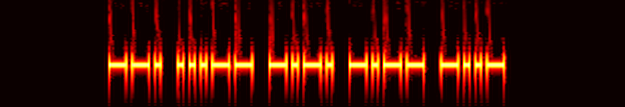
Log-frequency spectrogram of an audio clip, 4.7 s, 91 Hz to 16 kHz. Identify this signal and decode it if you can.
Morse code, heard as a keyed tone, about 28 wpm, 700 Hz. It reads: G3CYX
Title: DXCC-100 Call Signs - 5 Characters - 28wpm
